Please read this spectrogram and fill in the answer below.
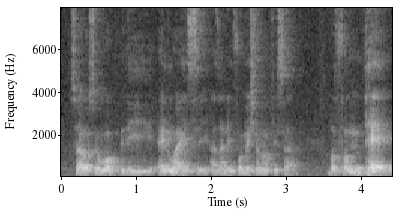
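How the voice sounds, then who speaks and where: Male speech amid noticeable background noise, with audible echo from the room. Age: 50s. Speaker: artist. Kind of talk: interview.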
